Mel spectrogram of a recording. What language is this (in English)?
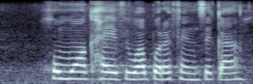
Tswana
